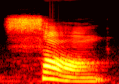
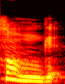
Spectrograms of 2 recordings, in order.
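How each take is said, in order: First: The word ends in a nasal sound with no hard 'g'. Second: The word ends in a nasal sound followed by a hard 'g'. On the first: The speaker calls it right. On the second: The speaker calls it wrong.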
